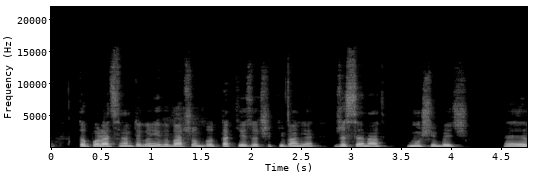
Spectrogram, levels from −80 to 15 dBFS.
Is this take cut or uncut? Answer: uncut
